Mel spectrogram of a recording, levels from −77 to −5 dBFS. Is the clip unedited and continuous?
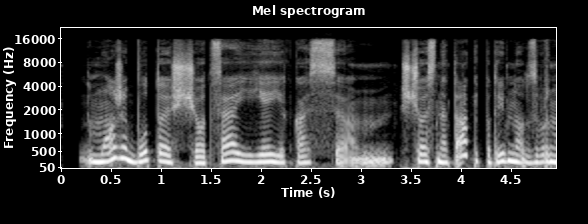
no; 1 cut; at 3.3 s

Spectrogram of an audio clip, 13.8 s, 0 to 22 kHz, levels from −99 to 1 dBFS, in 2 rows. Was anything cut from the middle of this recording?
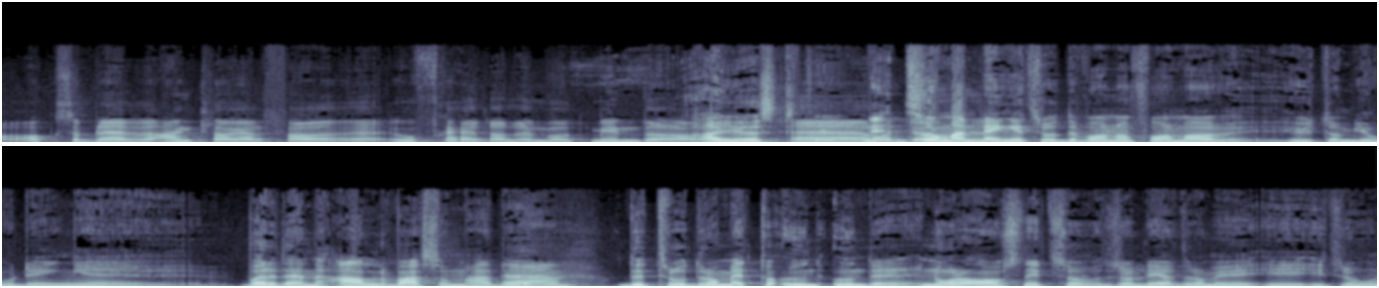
yes; 1 cut; at 3.9 s

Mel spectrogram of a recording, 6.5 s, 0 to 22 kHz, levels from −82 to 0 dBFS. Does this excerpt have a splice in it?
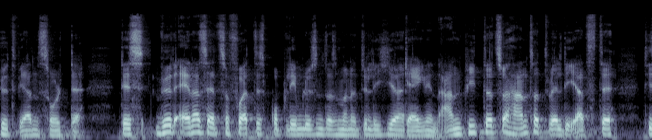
yes; 1 cut; at 4.0 s

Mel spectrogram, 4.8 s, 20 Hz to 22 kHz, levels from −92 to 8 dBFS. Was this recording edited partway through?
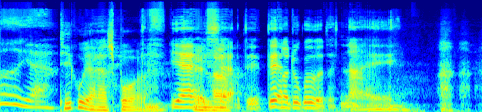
yes; 3 cuts; at 1.4 s, 2.8 s, 3.3 s

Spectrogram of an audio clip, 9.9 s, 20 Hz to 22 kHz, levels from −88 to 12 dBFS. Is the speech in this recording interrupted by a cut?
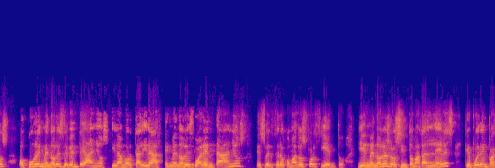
yes; 4 cuts; at 3.2 s, 3.9 s, 5.3 s, 8.4 s

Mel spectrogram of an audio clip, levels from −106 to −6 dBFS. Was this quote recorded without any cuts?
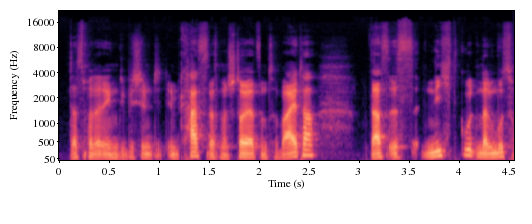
no; 4 cuts; at 1.2 s, 1.5 s, 2.0 s, 3.6 s

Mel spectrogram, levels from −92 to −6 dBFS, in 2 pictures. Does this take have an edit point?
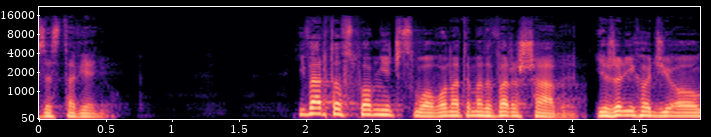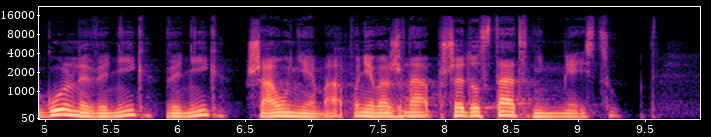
yes; 4 cuts; at 2.7 s, 4.1 s, 5.9 s, 7.7 s

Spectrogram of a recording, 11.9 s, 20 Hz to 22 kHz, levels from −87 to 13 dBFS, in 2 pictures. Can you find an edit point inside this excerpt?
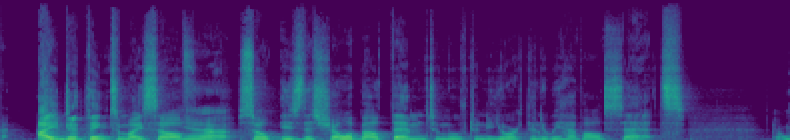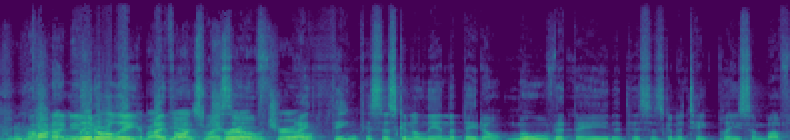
yes; 4 cuts; at 3.2 s, 4.0 s, 4.5 s, 6.3 s

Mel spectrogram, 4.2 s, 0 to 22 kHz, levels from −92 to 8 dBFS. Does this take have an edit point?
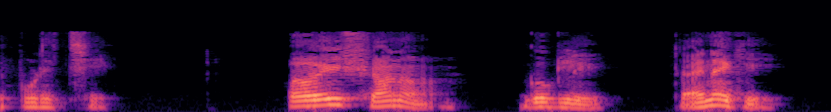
yes; 2 cuts; at 1.4 s, 2.4 s

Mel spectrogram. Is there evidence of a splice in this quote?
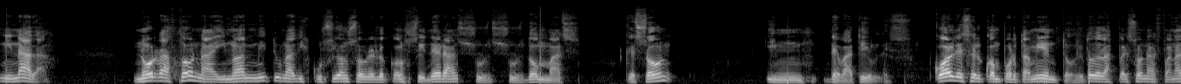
yes; 3 cuts; at 4.9 s, 9.2 s, 10.9 s

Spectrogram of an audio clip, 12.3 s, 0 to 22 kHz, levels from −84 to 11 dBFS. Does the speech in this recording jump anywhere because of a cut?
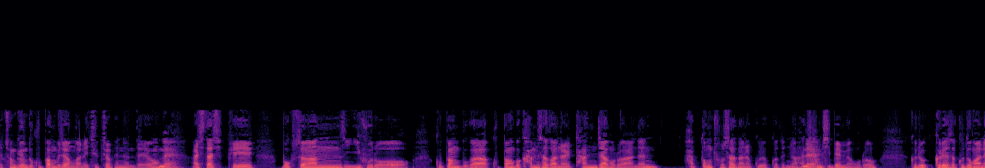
yes; 2 cuts; at 1.4 s, 4.3 s

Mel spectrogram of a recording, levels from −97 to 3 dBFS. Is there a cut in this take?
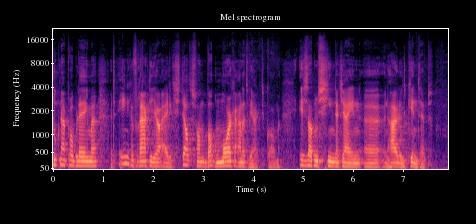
yes; 1 cut; at 3.2 s

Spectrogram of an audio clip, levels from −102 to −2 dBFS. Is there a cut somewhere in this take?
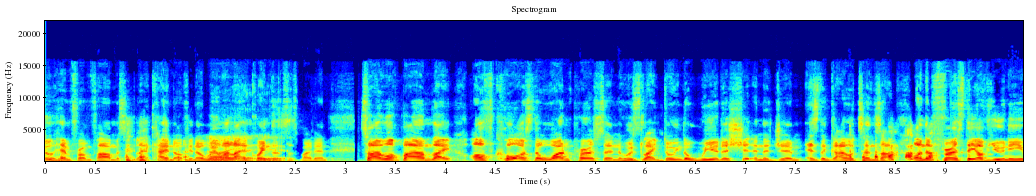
no; 0 cuts

